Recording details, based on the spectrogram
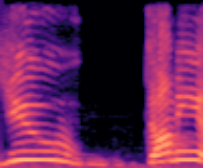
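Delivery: very high, loud, shrill yell. Recapping last session, imitating Amiko's dad yelling. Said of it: "He was yelling, like".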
